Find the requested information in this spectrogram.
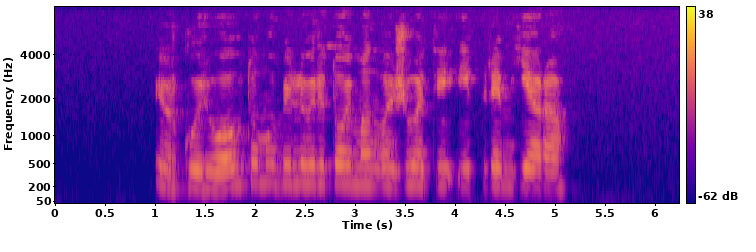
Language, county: Lithuanian, Panevėžys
